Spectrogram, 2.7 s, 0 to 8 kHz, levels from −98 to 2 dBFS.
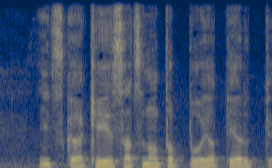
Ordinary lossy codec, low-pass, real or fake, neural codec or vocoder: none; none; real; none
